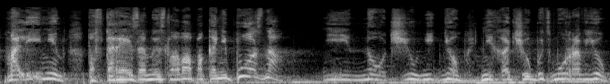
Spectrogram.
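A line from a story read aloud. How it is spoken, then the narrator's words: Hurried whisper. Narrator (Russian): успел шепнуть Косте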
